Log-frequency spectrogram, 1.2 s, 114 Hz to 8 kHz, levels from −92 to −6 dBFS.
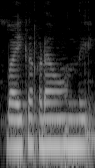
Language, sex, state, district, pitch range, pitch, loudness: Telugu, female, Telangana, Nalgonda, 195-200 Hz, 195 Hz, -37 LUFS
